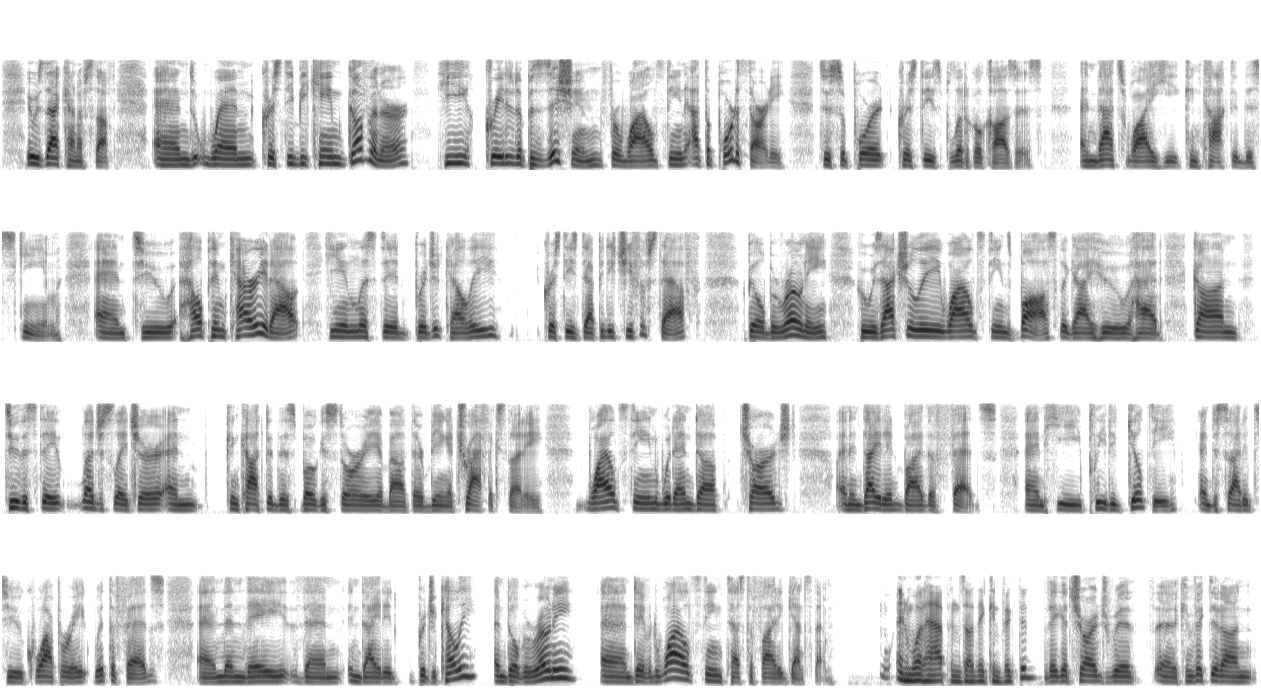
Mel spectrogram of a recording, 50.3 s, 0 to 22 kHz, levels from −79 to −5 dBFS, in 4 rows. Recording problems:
high frequencies cut off; noticeable; nothing above 5.5 kHz

